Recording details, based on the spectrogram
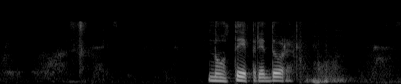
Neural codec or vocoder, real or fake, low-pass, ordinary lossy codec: codec, 16 kHz, 1 kbps, X-Codec, WavLM features, trained on Multilingual LibriSpeech; fake; none; none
